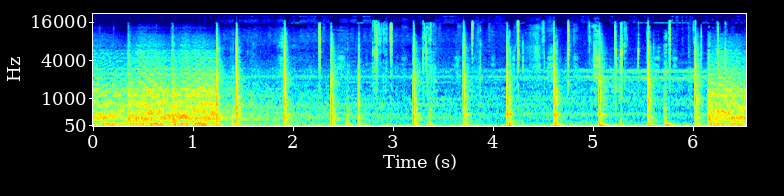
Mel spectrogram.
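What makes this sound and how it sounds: An aye-aye taps on tree wood with its long, bony middle finger, producing a quick, irregular series of sharp, dry taps that ring briefly. The taps give the characteristic hollow echo of a cavity hiding a grub. Music plays underneath, louder at the start and end.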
